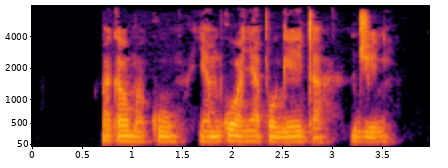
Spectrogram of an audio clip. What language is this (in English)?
Swahili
